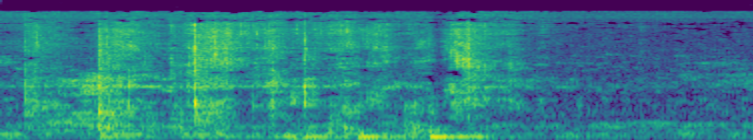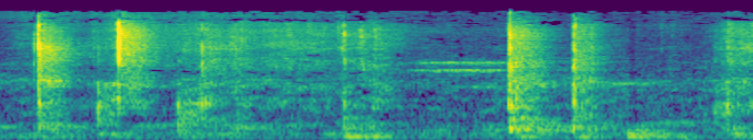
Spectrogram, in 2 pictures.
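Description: Thick cake batter squelching as a hand kneads and mixes it in a stainless steel bowl, with a few sharp knocks against the bowl about four seconds in and again near the end, over a low steady hum.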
